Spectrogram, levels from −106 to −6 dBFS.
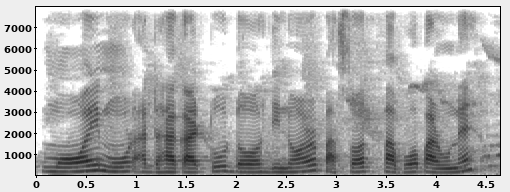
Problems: constant background noise, background conversations at intervals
